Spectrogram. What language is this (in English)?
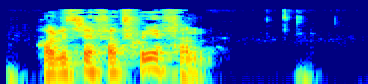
Swedish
